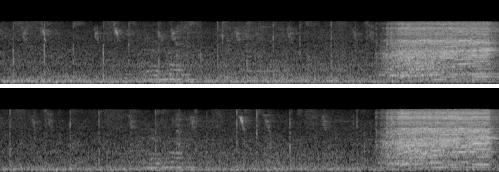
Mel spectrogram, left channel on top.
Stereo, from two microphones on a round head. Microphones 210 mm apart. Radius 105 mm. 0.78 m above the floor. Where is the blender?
20° right (ahead or behind), 1.2 m.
